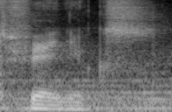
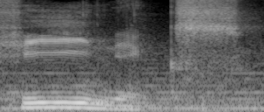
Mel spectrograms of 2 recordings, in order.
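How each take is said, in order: First: It is said with the Russian vowel sounds. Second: It is said with the English vowel sounds. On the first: The speaker calls it wrong. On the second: The speaker calls it right.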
